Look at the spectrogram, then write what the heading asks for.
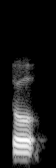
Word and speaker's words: te: तो ये जो लेटर है इसका नाम ते है और आवाज देगा ये द की, जैसे कि हमारे एग्जाम्पल में है द से दवात।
